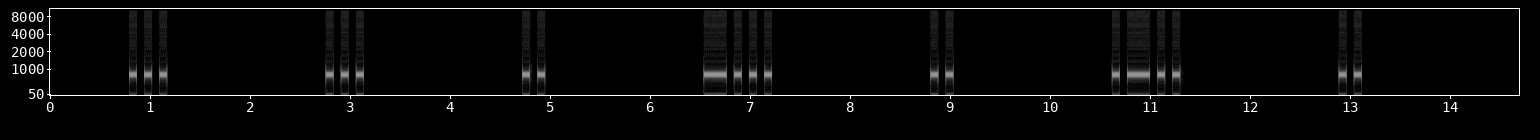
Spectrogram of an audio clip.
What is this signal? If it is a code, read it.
Morse code, heard as a keyed tone, about 16 wpm, spaced as for 5 wpm, 800 Hz. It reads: SSIBILI
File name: Technical Subjects / Technical Subjects-mp3s / AND Gate @5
